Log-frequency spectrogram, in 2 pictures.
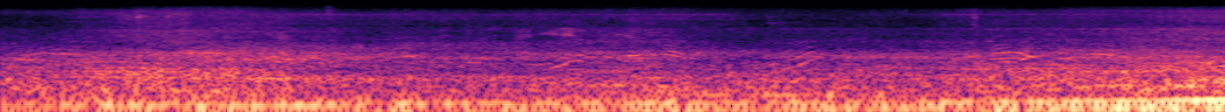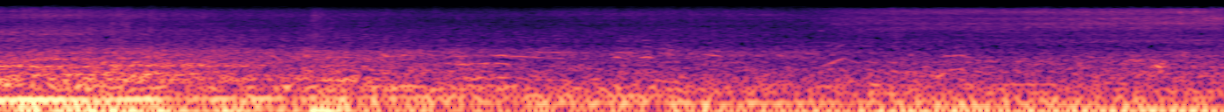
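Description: Road traffic with bus engines running close by: a steady low engine rumble that swells to its loudest about nine to ten seconds in, then eases.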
